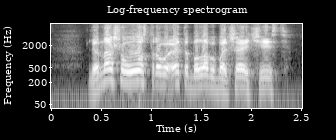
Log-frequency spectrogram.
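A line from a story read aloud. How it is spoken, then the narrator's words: Exclamation. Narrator (Russian): воскликнул Модрис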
